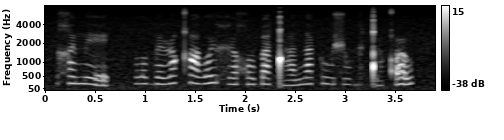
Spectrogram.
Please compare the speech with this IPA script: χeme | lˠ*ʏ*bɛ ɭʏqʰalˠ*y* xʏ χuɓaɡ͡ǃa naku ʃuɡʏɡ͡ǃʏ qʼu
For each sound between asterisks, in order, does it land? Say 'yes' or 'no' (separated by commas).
no, yes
